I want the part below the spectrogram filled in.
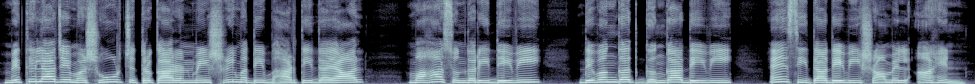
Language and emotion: Sindhi, neutral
